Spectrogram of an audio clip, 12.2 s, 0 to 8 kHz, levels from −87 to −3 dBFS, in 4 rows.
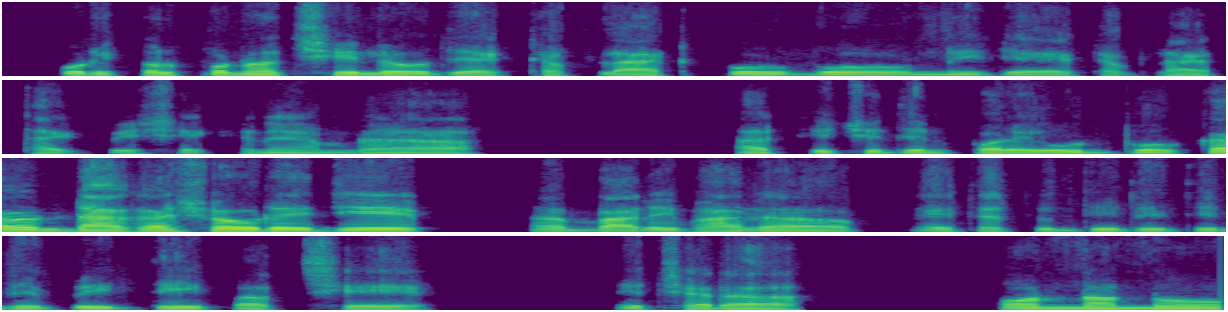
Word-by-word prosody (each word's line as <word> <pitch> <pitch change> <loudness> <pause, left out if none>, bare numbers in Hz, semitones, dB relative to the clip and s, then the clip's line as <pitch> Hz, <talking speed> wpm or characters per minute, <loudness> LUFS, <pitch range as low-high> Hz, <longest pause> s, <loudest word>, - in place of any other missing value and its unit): পরিকল্পনা 150 -3 +1
ছিল, 145 -2 +2 0.2
যে 130 - -1
একটা 125 - -7
ফ্ল্যাট 110 -1 0
করবো। 115 -2 +1 0.3
নিজের 110 -1 -3
একটা 110 - -10
ফ্ল্যাট 110 -4 -5
থাকবে। 105 -1 -7
সেখানে 110 0 -9
আমরা 105 +1 -5 0.9
আর 115 - 0
কিছুদিন 115 -3 -2
পরেই 105 -2 +3
উঠবো। 110 -1 -1
কারণ, 175 +2 +7
ঢাকা 150 0 +6
শহরে 155 0 +8
যে 150 - +6 0.4
আ - - 0
বাড়ি 130 0 +4
ভাড়া, 125 0 +2 0.4
এটা 130 0 -5
তো - - -5
দিনে, 130 0 -1
দিনে 125 -1 -2
বৃদ্ধিই 125 +1 +1
পাচ্ছে। 115 0 -3 0.7
এছাড়া 120 0 0 0.7
অন্যান্য 135 -3 +4
125 Hz, 150 wpm, -24 LUFS, 110-135 Hz, 0.9 s, শহরে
